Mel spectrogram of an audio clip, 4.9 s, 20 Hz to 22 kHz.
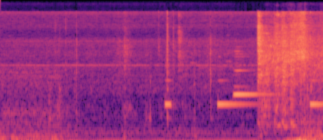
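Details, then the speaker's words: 2018 Jeep Compass 2.4L with start-stop light on, code P00FD (battery B state of charge): during cranking it switches to the small auxiliary battery; a single relay click on the start attempt, then nothing turns over. The weak auxiliary battery drops voltage low enough to disconnect the scan tool. "see that like you hear that click and then it doesn't go anywhere. That's how you know."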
